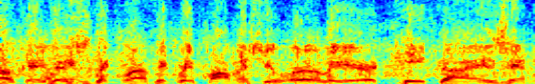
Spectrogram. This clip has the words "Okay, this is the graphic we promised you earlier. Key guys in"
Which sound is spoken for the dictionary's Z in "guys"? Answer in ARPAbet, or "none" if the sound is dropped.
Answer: Z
